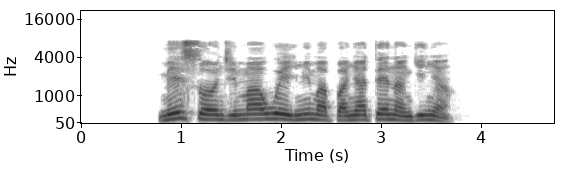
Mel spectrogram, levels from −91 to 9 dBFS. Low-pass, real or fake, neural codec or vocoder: 7.2 kHz; real; none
